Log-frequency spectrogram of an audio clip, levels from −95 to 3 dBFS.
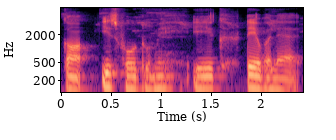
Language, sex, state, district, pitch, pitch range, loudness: Hindi, male, Uttar Pradesh, Shamli, 120 Hz, 115-125 Hz, -19 LUFS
